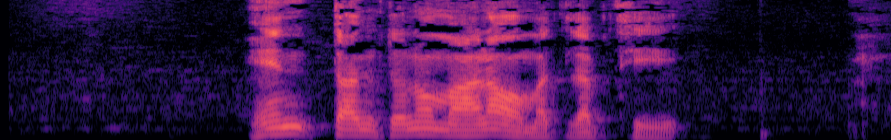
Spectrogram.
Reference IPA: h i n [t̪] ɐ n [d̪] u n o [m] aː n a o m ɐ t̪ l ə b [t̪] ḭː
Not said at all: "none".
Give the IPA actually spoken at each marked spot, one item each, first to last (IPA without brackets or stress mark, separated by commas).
t̪, t̪, m, t̪ʰ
